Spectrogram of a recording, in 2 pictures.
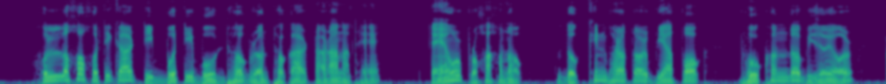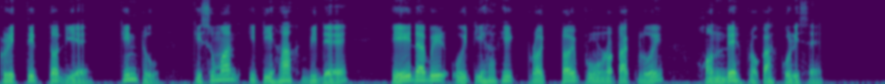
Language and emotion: Assamese, neutral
